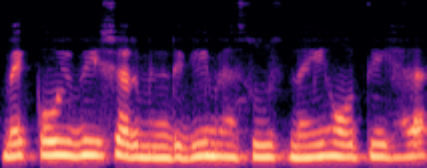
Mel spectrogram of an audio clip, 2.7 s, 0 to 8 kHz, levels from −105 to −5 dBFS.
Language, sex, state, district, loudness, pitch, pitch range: Hindi, female, Uttar Pradesh, Varanasi, -17 LUFS, 220 Hz, 210-230 Hz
